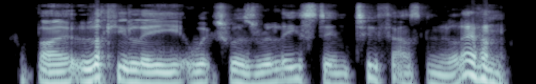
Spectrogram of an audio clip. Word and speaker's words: Lykke Li: Lucky Lee or some approximate pronunciation is a Swedish singer, songwriter, model, and actress.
